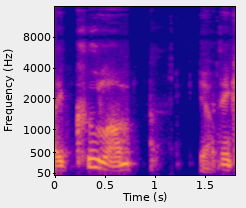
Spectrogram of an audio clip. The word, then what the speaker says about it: coulomb: you clifton because this is actually called a coulomb yeah i think it's the actual pronunciation of that and it's what it's intended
